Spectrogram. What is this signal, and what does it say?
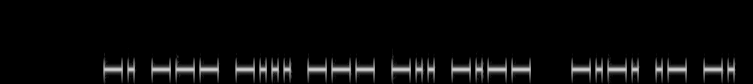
Morse code, heard as a keyed tone, about 20 wpm, 700 Hz. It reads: NOBODY CAN
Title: Sentences from Top 1600 Words 20wpm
